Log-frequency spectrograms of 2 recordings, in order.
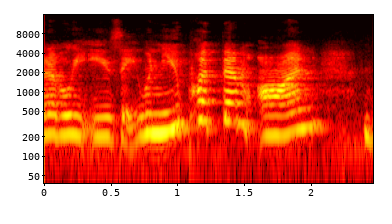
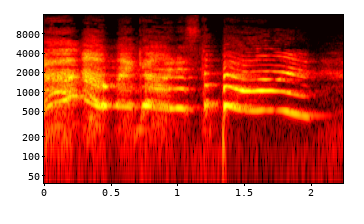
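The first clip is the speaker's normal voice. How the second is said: very high, drawn-out, thrilled screech. Retelling opening a surprise palette delivery: imitating own excited screech. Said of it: "just started screeching".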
